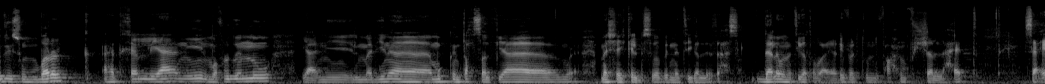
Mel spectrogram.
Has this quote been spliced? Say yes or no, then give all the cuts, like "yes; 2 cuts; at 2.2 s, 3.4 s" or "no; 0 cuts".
yes; 1 cut; at 8.4 s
